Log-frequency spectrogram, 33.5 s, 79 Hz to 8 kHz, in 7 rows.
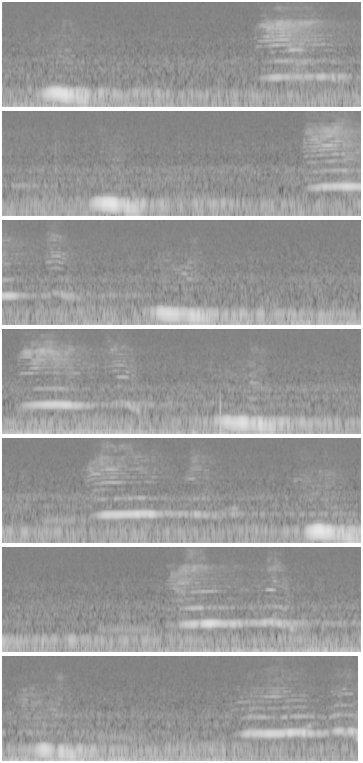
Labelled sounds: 3.4	4.4	humpback whale, 0.90 to 6.0 kHz
8.8	9.4	humpback whale, 1.0 to 4.2 kHz
10.2	10.5	humpback whale, 1.2 to 4.0 kHz
14.5	15.2	humpback whale, 1.1 to 6.0 kHz
15.7	16.0	humpback whale, 1.5 to 2.0 kHz
20.2	21.2	humpback whale, 1.0 to 5.5 kHz
24.0	24.3	humpback whale, 1.2 to 1.3 kHz
26.1	26.9	humpback whale, 0.99 to 7.1 kHz
27.2	27.7	humpback whale, 2.8 to 3.1 kHz
32.0	33.4	humpback whale, 0.86 to 4.4 kHz

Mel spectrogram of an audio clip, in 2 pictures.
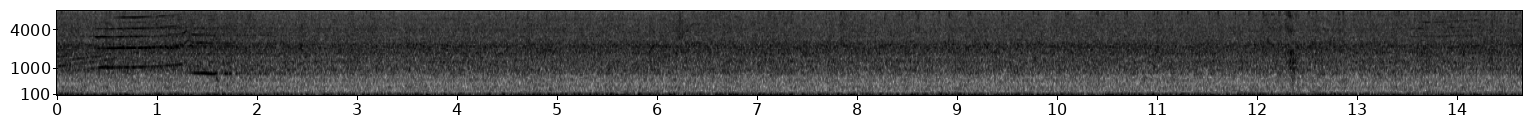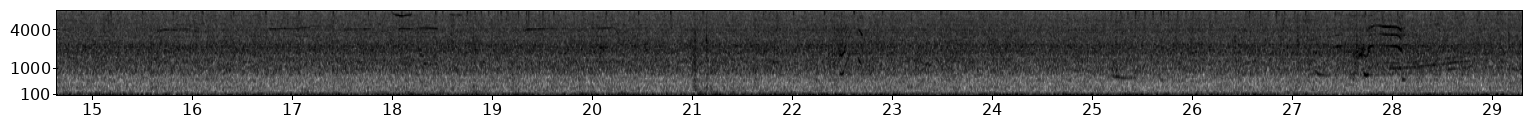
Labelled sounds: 0.4	1.0	killer whale, southern resident, 3.1 to 3.2 kHz
16.7	17.1	killer whale, southern resident, 4.1 to 4.2 kHz
19.3	19.7	killer whale, southern resident, 4.0 to 4.2 kHz
27.7	28.1	killer whale, southern resident, 4.1 to 4.7 kHz

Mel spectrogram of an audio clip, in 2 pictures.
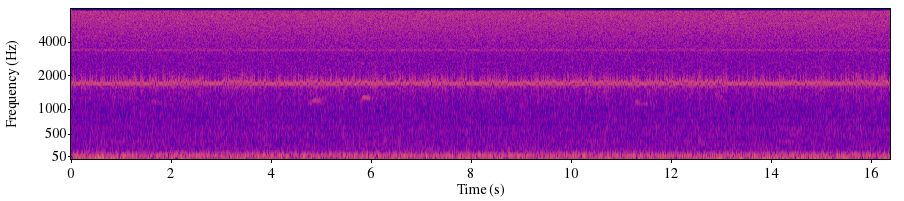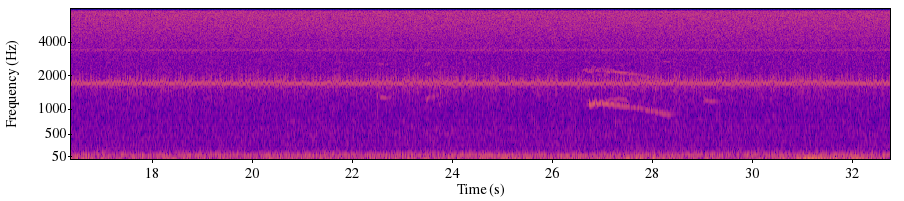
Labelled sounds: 3.4	7.0	killer whale, offshore, 0.82 to 1.5 kHz
10.4	12.2	killer whale, offshore, 0.95 to 1.3 kHz
25.8	28.9	killer whale, offshore, 0.66 to 2.6 kHz

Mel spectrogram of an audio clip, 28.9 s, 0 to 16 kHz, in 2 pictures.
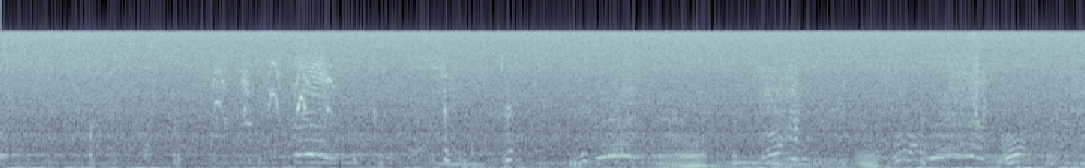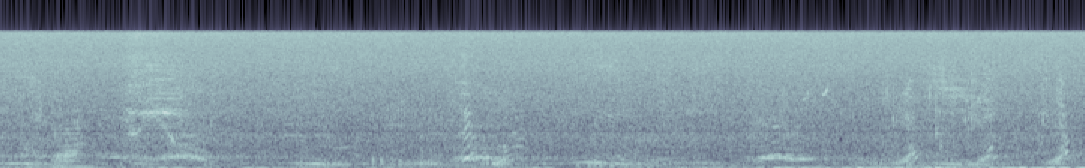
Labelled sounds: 3.9	4.2	humpback whale, 1.2 to 1.9 kHz
16.1	16.8	humpback whale, 1.1 to 2.7 kHz
27.0	27.3	humpback whale, 2.0 to 2.2 kHz

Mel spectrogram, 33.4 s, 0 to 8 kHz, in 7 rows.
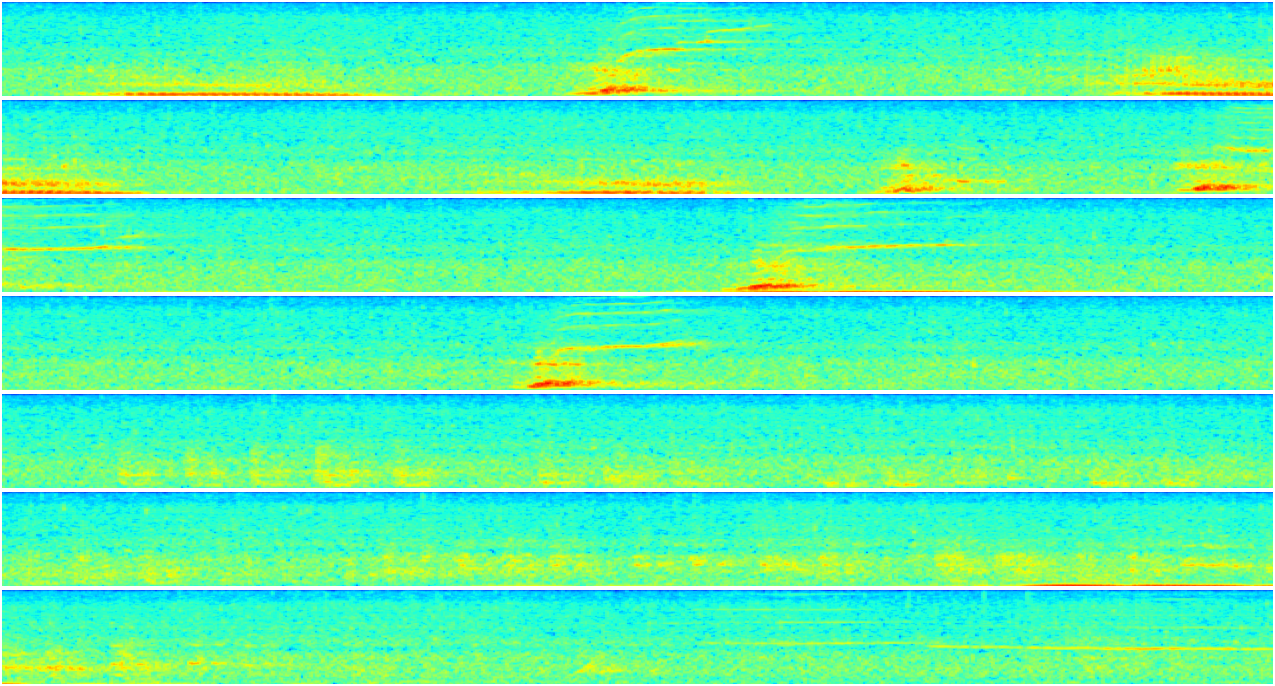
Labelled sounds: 2.1	3.0	humpback whale, 0.78 to 6.8 kHz
9.3	10.1	humpback whale, 1.4 to 7.9 kHz
12.4	13.2	humpback whale, 1.3 to 8.0 kHz
16.2	17.0	humpback whale, 0.78 to 8.0 kHz
31.2	33.3	humpback whale, 1.0 to 7.0 kHz

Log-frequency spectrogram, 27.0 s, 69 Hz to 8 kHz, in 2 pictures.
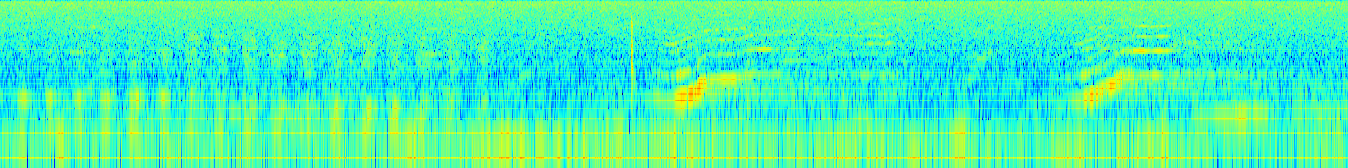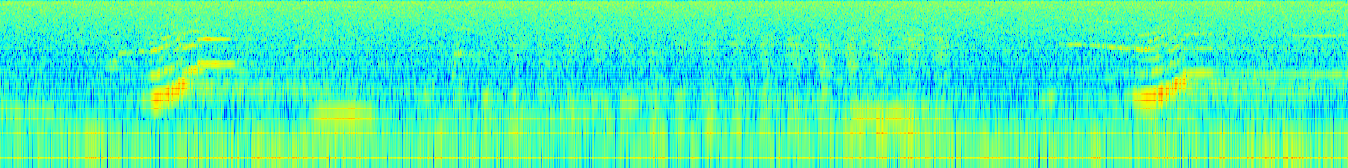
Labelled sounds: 0.7	1.0	humpback whale, 1.7 to 2.0 kHz
6.4	7.8	humpback whale, 0.80 to 3.7 kHz
8.1	9.1	humpback whale, 1.4 to 4.1 kHz
10.7	11.8	humpback whale, 0.80 to 3.9 kHz
14.7	15.9	humpback whale, 0.86 to 2.7 kHz
18.0	18.3	humpback whale, 1.6 to 2.0 kHz
24.1	25.6	humpback whale, 0.80 to 4.4 kHz
26.4	26.9	humpback whale, 2.8 to 3.0 kHz

